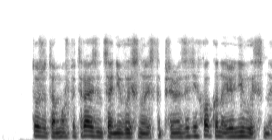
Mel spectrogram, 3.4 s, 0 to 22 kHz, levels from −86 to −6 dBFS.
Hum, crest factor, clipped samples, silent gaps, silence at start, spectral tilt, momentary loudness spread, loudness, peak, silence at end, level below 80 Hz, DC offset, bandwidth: none; 18 dB; under 0.1%; none; 0.4 s; -7 dB/octave; 6 LU; -21 LUFS; -2 dBFS; 0 s; -62 dBFS; under 0.1%; 7.6 kHz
